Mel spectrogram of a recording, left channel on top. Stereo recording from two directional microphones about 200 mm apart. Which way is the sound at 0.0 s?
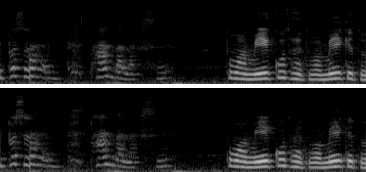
10° left (ahead or behind).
